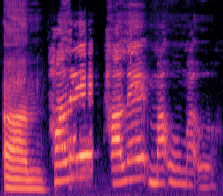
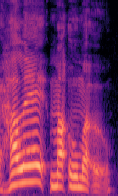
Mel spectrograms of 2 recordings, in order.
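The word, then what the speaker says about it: Halemaʻumaʻu: Hale Ma'u Ma'u. Okay, Hale Ma'uma'u.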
